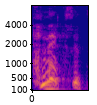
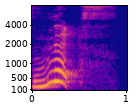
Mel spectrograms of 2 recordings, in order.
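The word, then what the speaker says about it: Knicks: for the fifth time it's not kcks it's a silent k it's Nicks and the rebi goes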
